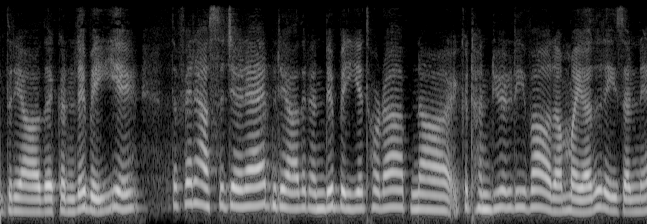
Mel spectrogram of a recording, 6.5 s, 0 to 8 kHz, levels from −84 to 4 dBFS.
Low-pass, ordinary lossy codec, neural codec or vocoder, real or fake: 7.2 kHz; none; codec, 16 kHz, 0.5 kbps, X-Codec, WavLM features, trained on Multilingual LibriSpeech; fake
